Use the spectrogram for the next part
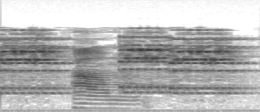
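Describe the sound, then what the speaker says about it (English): A mobile phone ringtone sounds loud and close, a repeating tonal ring that fills most of the moment, with a brief spoken filler from a person breaking in partway through. "That's my phone going off."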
